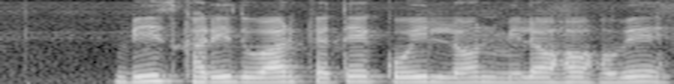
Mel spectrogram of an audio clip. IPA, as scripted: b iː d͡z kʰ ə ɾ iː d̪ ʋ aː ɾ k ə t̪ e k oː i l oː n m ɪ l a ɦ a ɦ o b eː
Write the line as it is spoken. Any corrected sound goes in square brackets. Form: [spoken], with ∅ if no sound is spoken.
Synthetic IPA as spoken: b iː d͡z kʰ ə ɾ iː d̪ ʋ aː ɾ k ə t̪ e k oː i l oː n m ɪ l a ɦ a ɦ o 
